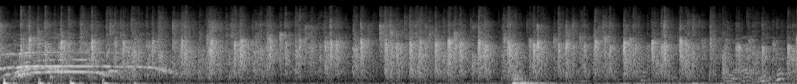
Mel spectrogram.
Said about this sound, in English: So can we please give a huge round of applause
